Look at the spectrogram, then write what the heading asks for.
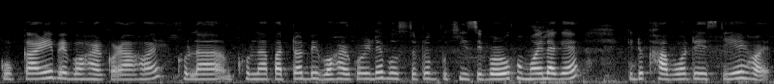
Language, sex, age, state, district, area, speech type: Assamese, female, 30-45, Assam, Jorhat, rural, spontaneous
